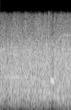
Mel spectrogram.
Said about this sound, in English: I love applause. It's my favorite part of the show.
